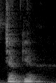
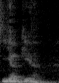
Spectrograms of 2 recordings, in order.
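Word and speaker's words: yajña: If it's the Bengali style, it's Jagya. – Jagya. – But the sort of the standard sort of in most of India it's Yajna. – Yajna. Yajna tapasam. Yajna.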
